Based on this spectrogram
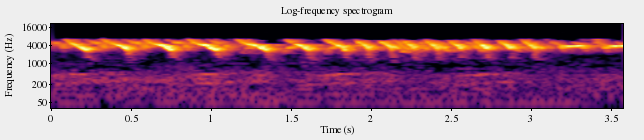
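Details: Canary with a number 25 leg ring, singing in the rasmi style with long 'kereta' (train-like) duration: a steady run of rapid, high, repeated trilled notes, about three to four per second, with no break.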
